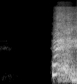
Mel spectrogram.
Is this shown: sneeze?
yes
